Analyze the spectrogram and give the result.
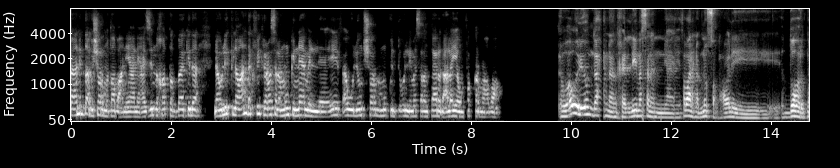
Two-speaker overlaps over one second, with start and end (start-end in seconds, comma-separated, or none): none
